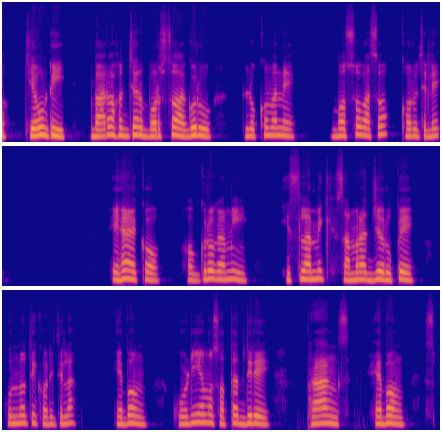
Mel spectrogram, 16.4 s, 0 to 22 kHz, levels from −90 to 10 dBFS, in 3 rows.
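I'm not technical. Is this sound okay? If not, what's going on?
No, not quite. At about 1.02 seconds the whole recording suddenly gets quieter in one step, and that covers the speech and the background noise behind it. It's a microphone volume stepped down: the call software likely decided the mic was running too hot and turned its input level down on its own. After that point everything simply sits at a noticeably lower volume.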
